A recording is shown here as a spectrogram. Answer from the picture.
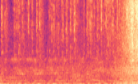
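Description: Super Stock drag car engines idling at the starting line, a steady low rumble, with faint voices over it.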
